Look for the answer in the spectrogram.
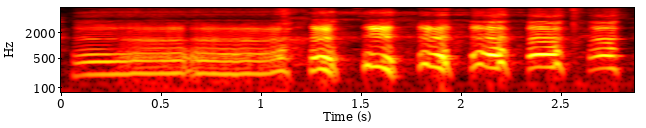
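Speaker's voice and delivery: wheezing, crying laughter; hysterical laughter. Real, not acted. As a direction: laugh until you cry. Laughing fit.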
